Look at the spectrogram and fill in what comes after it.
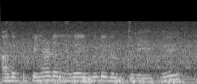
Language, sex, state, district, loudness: Tamil, male, Tamil Nadu, Nilgiris, -15 LUFS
